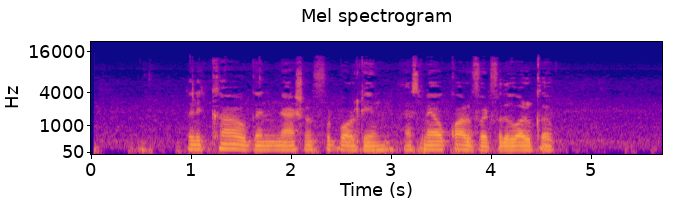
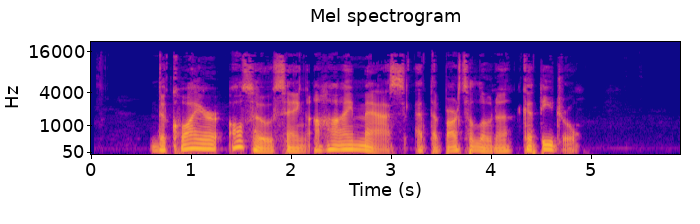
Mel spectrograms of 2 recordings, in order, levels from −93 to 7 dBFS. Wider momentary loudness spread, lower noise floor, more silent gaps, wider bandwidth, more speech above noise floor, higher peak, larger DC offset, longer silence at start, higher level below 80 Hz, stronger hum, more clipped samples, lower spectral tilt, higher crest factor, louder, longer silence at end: first, 18 LU vs 10 LU; second, -46 dBFS vs -67 dBFS; neither; second, 14 kHz vs 15.5 kHz; second, 28 dB vs 52 dB; about the same, -2 dBFS vs -2 dBFS; neither; second, 0 s vs 0.6 s; second, -46 dBFS vs -32 dBFS; neither; neither; about the same, -6.5 dB/octave vs -6 dB/octave; about the same, 16 dB vs 14 dB; second, -19 LUFS vs -16 LUFS; about the same, 1 s vs 1.05 s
